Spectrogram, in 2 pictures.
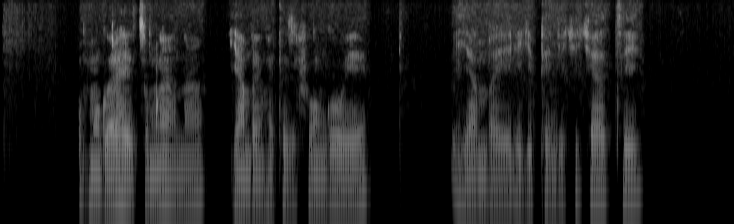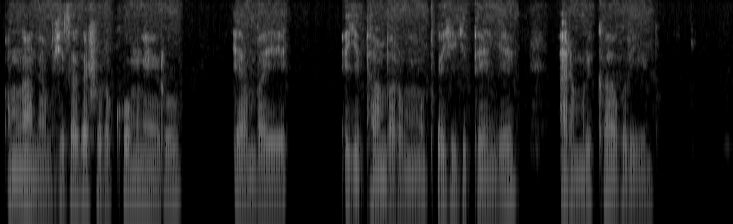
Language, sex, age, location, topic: Kinyarwanda, male, 18-24, Nyagatare, government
